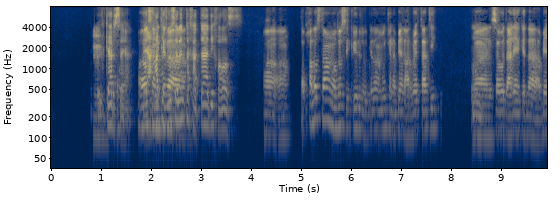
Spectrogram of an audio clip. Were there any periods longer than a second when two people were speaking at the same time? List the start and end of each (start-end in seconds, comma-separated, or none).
0.9-2.7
